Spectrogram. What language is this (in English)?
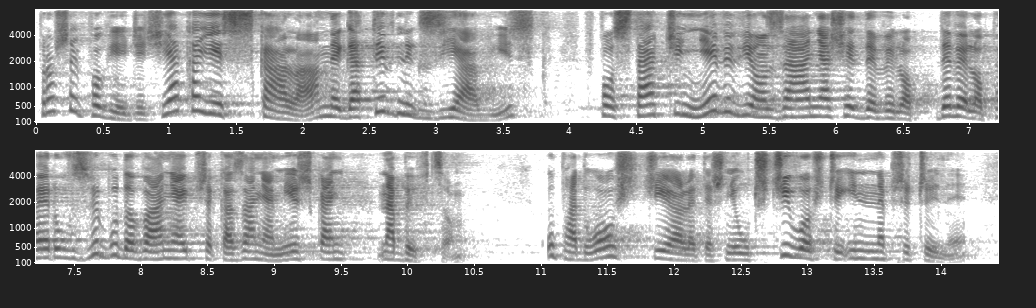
Polish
